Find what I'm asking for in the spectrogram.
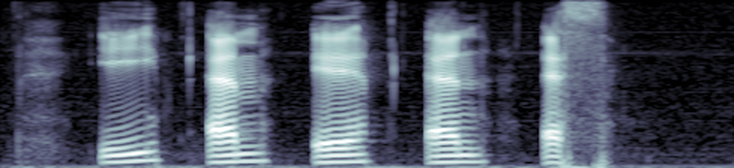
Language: Norwegian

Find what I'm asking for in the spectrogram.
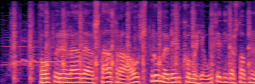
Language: Icelandic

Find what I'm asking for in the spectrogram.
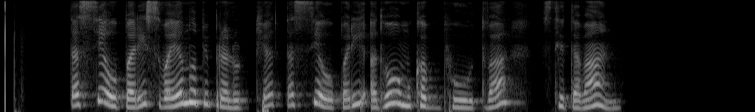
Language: Sanskrit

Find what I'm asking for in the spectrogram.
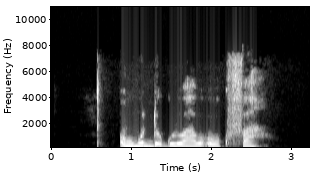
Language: Ganda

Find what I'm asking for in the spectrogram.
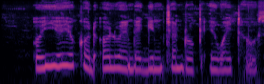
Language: Luo (Kenya and Tanzania)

